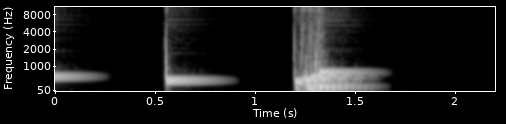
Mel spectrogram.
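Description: Three short edited pop sound effects, each a sharp click followed by a quickly fading tone, with dead silence between them. They come at the start (higher tone), about half a second in (lower) and a little after a second (fuller and deeper), timed to quick outfit-change cuts.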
